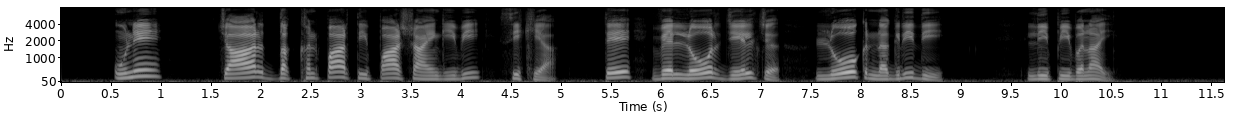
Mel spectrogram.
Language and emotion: Dogri, neutral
